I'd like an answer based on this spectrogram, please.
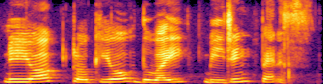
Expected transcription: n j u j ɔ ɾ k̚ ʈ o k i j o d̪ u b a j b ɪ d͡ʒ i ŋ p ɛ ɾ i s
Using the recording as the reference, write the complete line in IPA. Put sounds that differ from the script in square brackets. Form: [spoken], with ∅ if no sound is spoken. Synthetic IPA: n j u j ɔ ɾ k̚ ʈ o k i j o d̪ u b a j b [i] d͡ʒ i ŋ p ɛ ɾ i s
